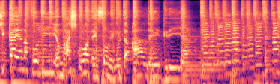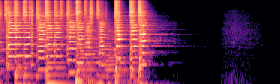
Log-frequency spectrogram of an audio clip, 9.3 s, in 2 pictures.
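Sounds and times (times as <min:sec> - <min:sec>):
samba music: 0:00.0 - 0:07.3.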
